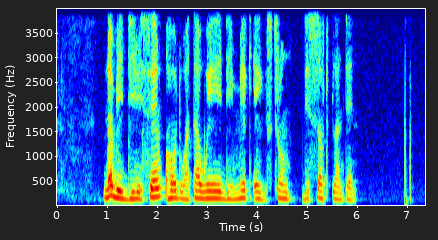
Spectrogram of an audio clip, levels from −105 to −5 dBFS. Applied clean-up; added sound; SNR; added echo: none; none; none; none.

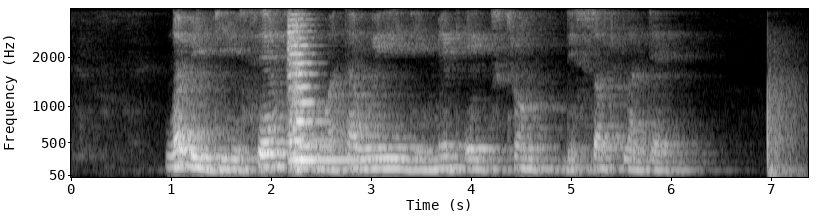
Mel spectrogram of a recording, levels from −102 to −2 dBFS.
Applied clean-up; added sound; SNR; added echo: none; Bowed string instrument; -2 dB; reverberation time 1.0 s.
